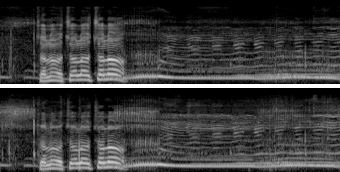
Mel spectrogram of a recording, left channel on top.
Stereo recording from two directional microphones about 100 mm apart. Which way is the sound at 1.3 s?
20° right (ahead or behind).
